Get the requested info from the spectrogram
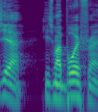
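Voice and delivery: ordinary talk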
